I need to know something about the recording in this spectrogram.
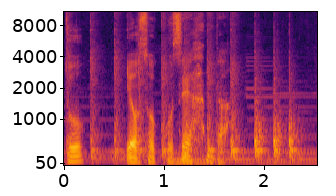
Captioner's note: hammering sound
